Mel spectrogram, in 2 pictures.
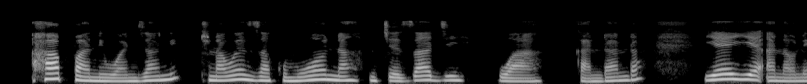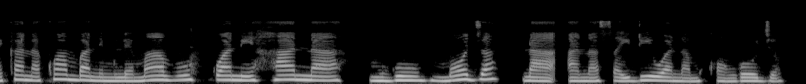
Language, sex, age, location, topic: Swahili, female, 25-35, Nakuru, education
